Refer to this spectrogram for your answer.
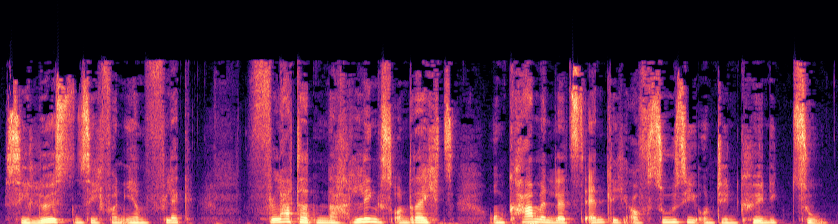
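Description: A woman calmly and expressively reading a children's story aloud as narrator. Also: medium pitch, normal speed, husky.

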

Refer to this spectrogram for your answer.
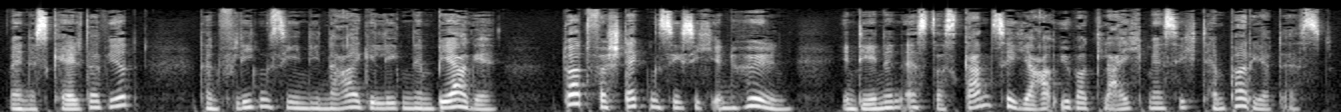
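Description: A woman calmly and expressively reading a children's story aloud as narrator. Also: medium pitch, brisk, breathy edge.

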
